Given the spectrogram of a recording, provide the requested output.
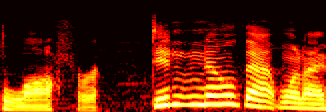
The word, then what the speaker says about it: Lothar: Yeah, apparently that's pronounced Lothar.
